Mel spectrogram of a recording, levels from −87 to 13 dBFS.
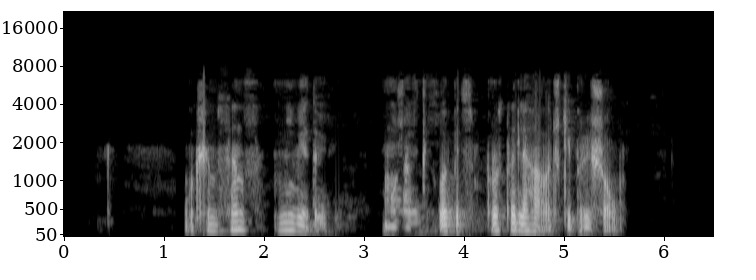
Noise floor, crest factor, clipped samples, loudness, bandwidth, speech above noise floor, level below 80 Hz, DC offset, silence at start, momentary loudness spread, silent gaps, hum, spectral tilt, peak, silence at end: -78 dBFS; 22 dB; under 0.1%; -21 LUFS; 7.2 kHz; 58 dB; -58 dBFS; under 0.1%; 1.2 s; 11 LU; none; none; -6.5 dB/octave; 0 dBFS; 0.95 s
